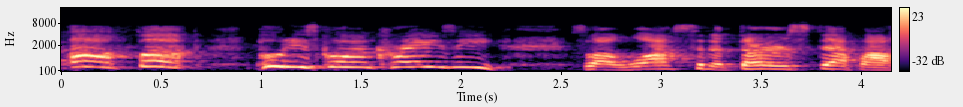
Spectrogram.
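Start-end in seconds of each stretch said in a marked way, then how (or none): 0.0-2.2 mock cast member alarm. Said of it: "So it's like".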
